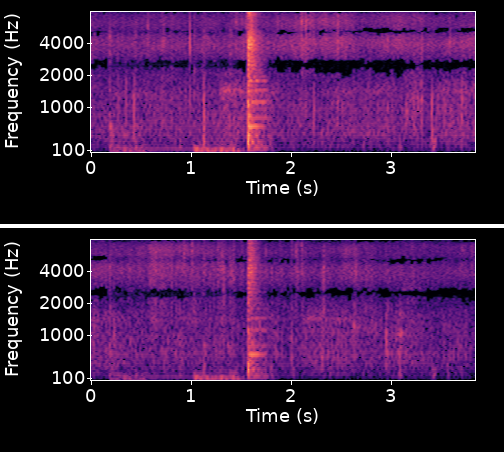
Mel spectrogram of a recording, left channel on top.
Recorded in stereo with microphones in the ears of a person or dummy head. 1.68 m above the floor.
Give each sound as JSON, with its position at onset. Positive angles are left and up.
{"t": 0.2, "sound": "typing on a keyboard", "side_deg": -5, "distance_m": 1.6}
{"t": 1.6, "sound": "a snare drum", "side_deg": 30, "distance_m": 0.5}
